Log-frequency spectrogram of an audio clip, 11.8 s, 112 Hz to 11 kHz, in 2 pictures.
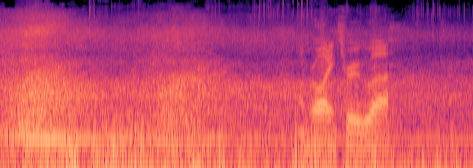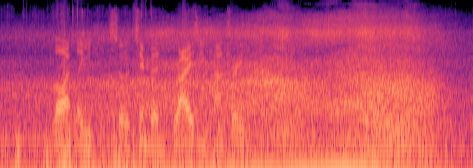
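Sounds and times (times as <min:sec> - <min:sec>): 
truck passing on a busy road: 0:00.0 - 0:11.8
speech: 0:04.1 - 0:05.0, 0:06.6 - 0:09.5.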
